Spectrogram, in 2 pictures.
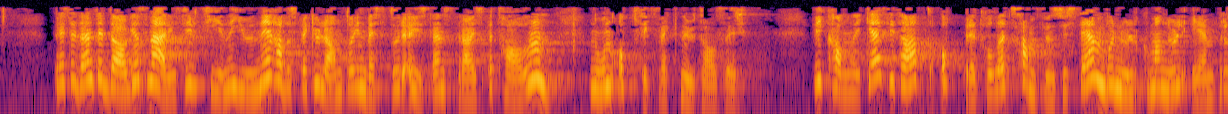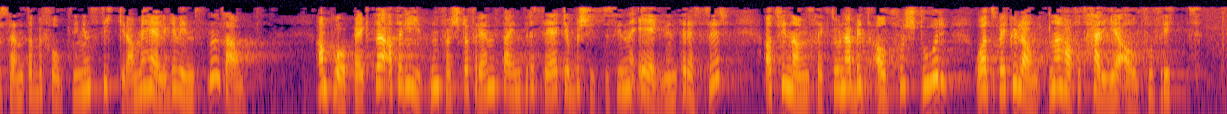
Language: Norwegian Bokmål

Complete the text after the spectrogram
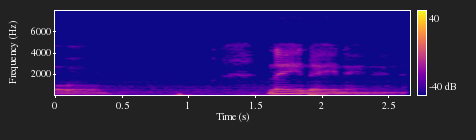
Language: Urdu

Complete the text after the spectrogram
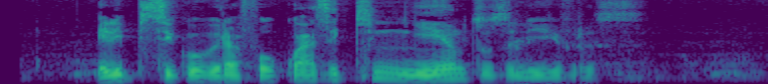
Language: Portuguese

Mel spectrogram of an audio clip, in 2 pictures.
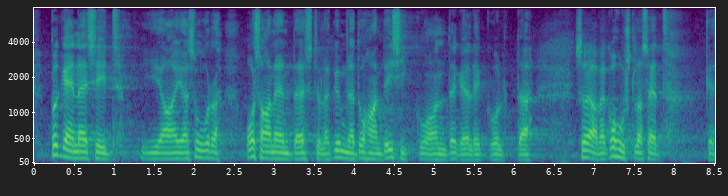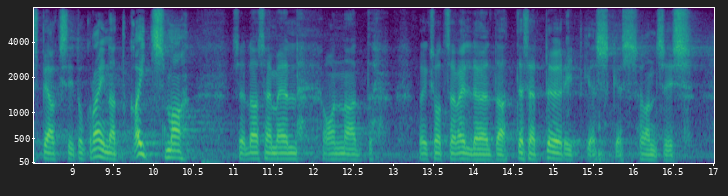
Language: Estonian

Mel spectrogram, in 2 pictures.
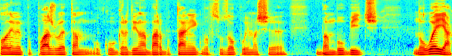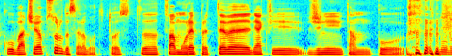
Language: Bulgarian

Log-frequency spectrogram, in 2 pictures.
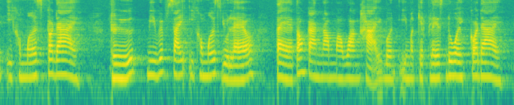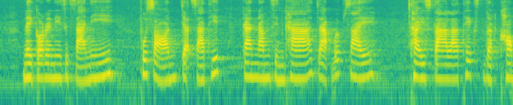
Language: Thai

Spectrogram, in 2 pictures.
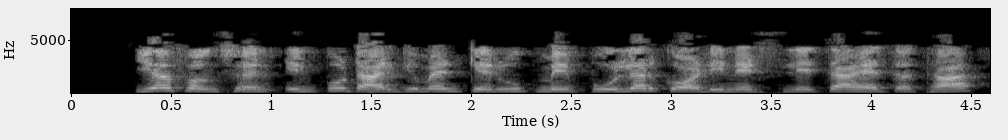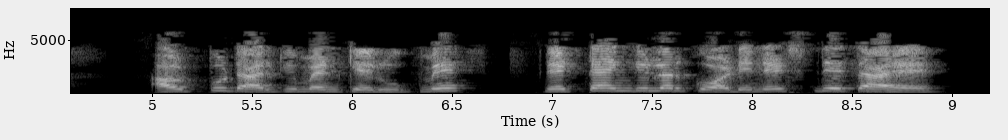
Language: Hindi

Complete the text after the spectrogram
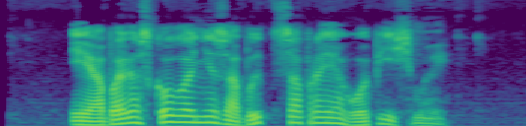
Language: Belarusian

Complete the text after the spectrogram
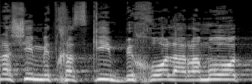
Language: Hebrew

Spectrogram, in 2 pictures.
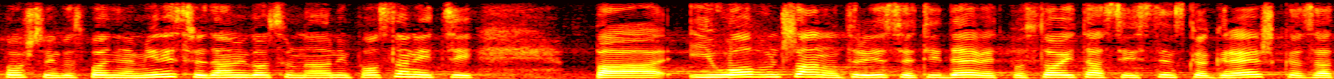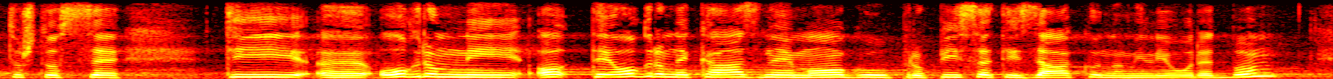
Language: Serbian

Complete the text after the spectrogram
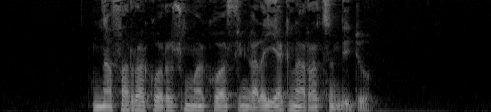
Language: Basque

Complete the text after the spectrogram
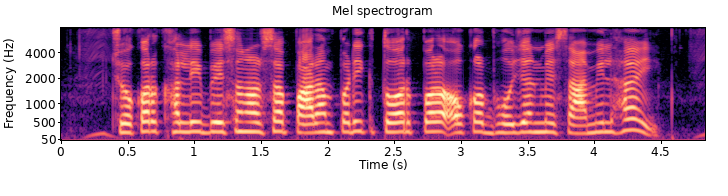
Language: Magahi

